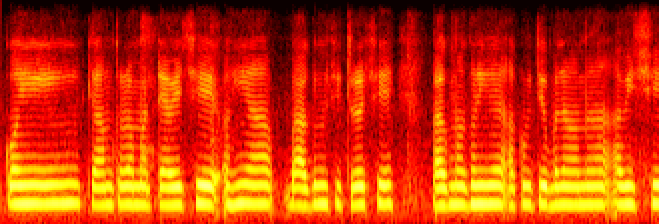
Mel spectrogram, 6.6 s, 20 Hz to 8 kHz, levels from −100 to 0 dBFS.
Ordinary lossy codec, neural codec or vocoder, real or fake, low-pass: Opus, 16 kbps; none; real; 7.2 kHz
